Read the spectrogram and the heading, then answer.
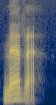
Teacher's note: Mehta, slight emphasis on the meh. And the ta is pronounced like the Spanish, with the tongue at the tip of the teeth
